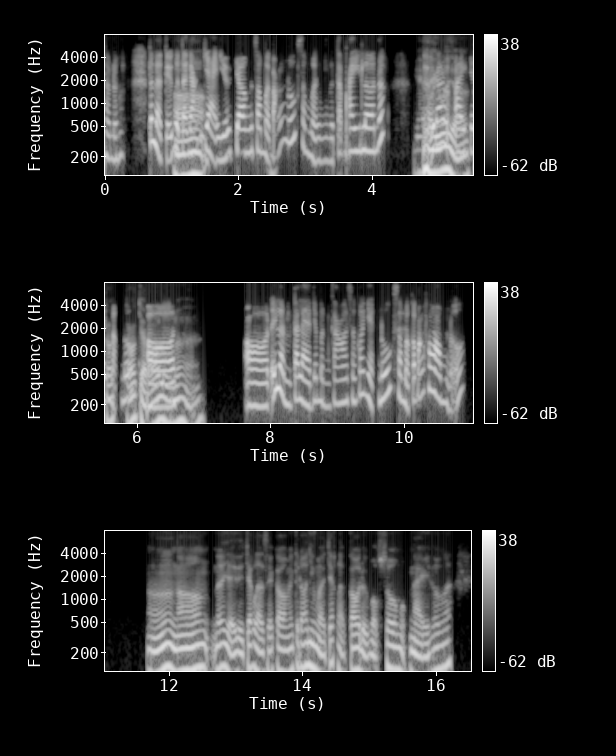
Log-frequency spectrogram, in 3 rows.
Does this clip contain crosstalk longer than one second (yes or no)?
yes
